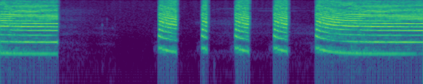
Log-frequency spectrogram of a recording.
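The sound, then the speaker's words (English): A loud air horn blares, cuts out, then fires four short stuttering blasts before a final long sustained honk, all brash with no voices. “Isn't that air horn also slightly off-key?”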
